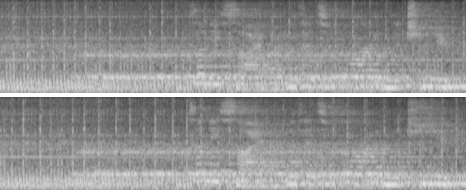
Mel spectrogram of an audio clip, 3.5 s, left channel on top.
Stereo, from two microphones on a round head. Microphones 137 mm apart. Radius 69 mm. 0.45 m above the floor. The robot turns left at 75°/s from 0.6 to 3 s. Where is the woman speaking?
115° right, 5 m; by 3.4 s 125° left, 5 m.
